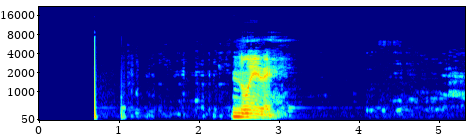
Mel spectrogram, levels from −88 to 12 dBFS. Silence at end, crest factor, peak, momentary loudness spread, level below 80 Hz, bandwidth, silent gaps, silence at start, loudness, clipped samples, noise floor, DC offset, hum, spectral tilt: 2.35 s; 22 dB; 0 dBFS; 19 LU; -66 dBFS; 7.6 kHz; none; 0.7 s; -16 LUFS; under 0.1%; -78 dBFS; under 0.1%; none; -7 dB/octave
